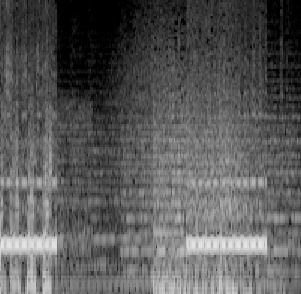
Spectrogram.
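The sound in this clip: Phone ringing tone on a call line: two long, steady electronic tones separated by a pause of about two seconds, loud and clear with no talk over them.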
